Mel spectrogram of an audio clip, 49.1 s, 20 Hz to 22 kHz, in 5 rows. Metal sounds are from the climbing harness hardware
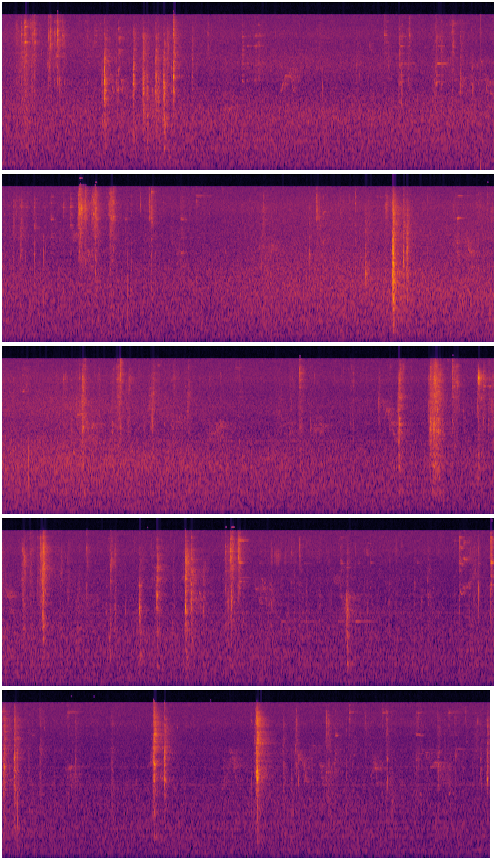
0:38.6 0:39.8

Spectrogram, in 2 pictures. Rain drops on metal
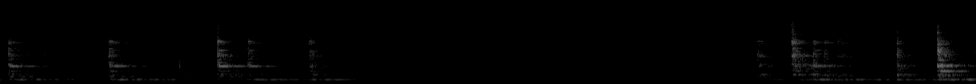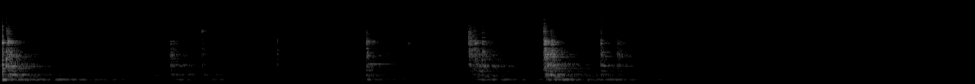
0:11.2 0:12.1

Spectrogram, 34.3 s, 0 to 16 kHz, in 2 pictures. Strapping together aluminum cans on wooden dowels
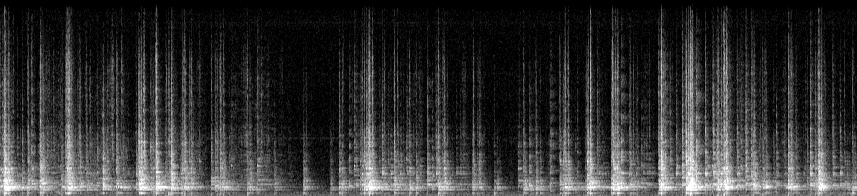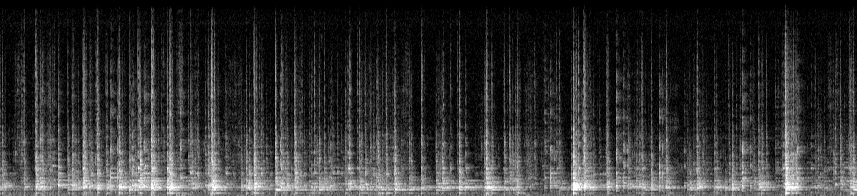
0:17.1 0:34.2

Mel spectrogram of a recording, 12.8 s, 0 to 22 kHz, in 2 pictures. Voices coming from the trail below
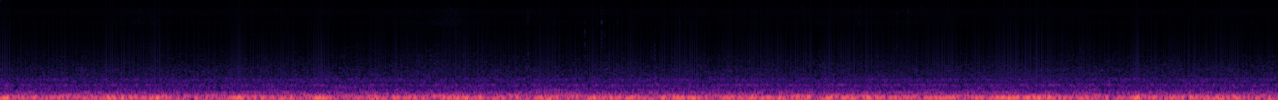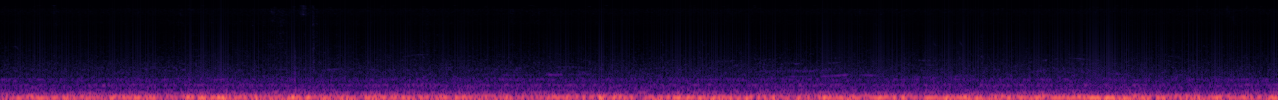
0:08.3 0:12.3

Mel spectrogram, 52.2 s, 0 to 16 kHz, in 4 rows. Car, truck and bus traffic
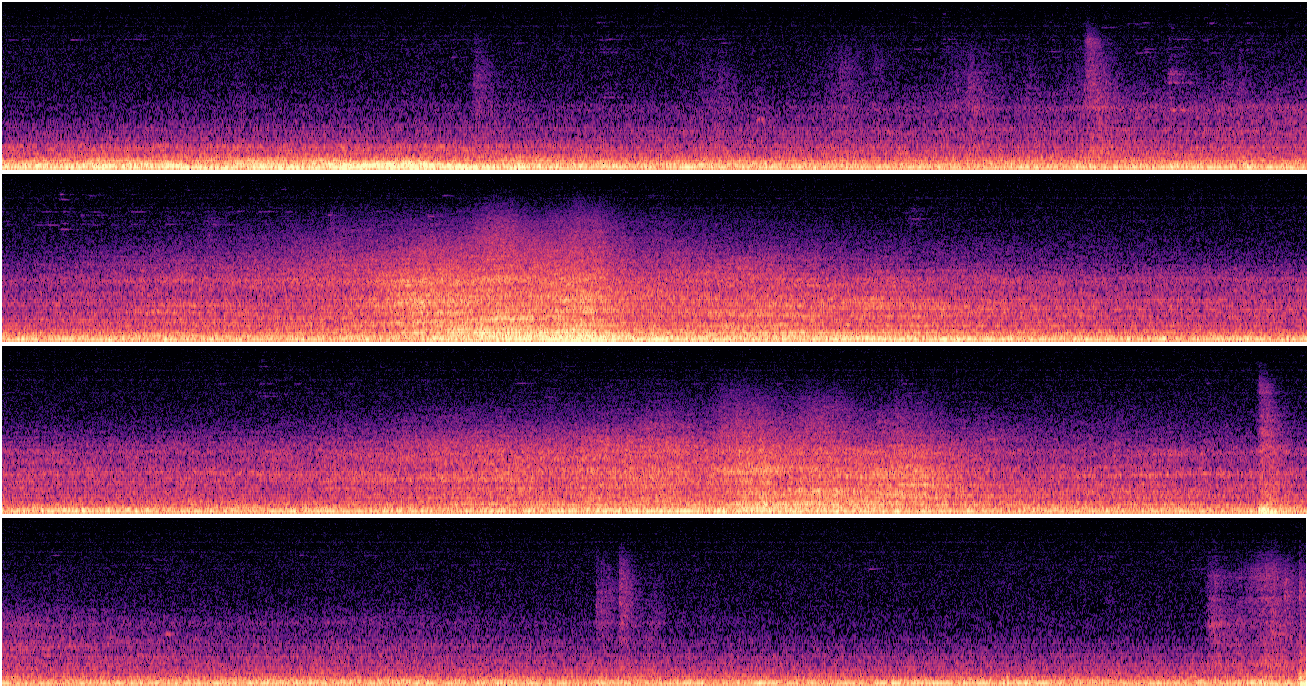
0:08.0 0:40.6

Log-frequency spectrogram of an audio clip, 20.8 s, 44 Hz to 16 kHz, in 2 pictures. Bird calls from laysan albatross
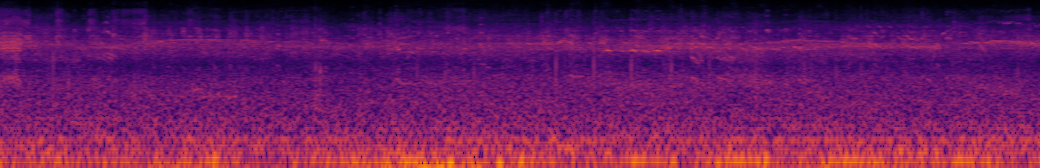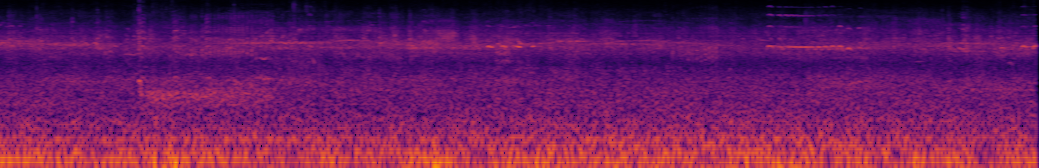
0:11.8 0:14.7

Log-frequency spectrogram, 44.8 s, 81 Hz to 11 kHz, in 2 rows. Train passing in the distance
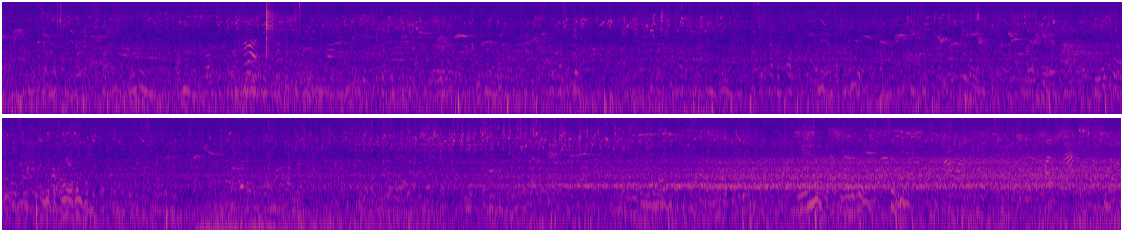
0:26.0 0:44.7

